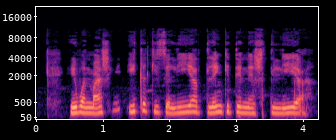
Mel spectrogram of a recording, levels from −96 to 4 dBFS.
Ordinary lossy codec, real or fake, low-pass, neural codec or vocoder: MP3, 64 kbps; fake; 10.8 kHz; vocoder, 44.1 kHz, 128 mel bands every 512 samples, BigVGAN v2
